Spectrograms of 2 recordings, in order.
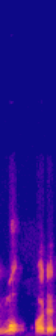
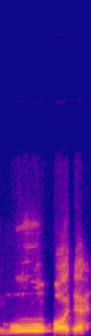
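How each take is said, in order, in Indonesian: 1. Hentian glotis mengikuti suku kata pertama. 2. Vokal panjang oo mengikuti, tanpa hentian. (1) "bukan bukan hamzah, bukan mu kodah" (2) "tapi pakai wawu"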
